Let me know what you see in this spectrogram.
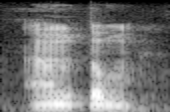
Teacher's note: ikhfa ya, agak mendengung sedikit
